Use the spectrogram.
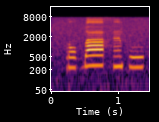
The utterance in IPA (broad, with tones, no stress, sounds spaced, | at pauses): ɾ ɔ˧ ɡ͡b aː˦ h ɛ̃˦ p o˦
